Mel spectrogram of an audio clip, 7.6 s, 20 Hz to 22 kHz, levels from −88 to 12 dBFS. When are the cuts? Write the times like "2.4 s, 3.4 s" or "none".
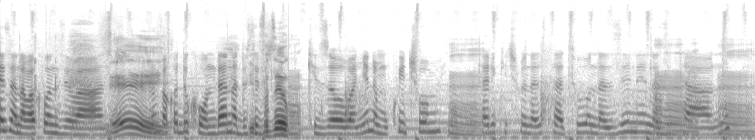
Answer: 2.9 s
